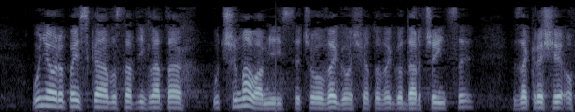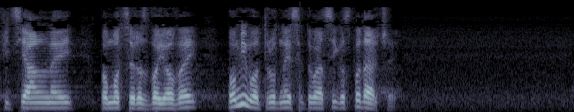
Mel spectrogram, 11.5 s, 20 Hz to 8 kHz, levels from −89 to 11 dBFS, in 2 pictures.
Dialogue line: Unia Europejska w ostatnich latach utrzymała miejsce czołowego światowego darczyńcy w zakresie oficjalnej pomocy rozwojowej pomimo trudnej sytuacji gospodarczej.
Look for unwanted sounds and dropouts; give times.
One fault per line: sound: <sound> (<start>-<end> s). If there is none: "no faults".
no faults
